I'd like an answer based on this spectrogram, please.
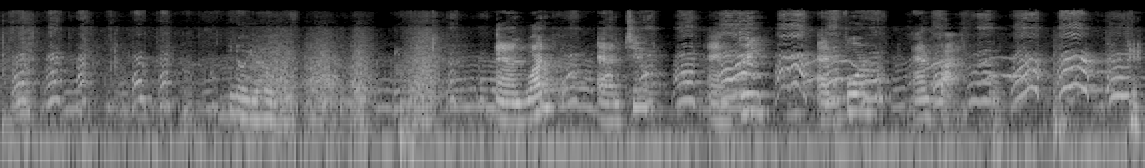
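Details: Great Bernese newborns, five days old, out of Lacey, a Great Pyrenees, by Castle, a Bernese Mountain Dog, growing vocal. A dense chorus of thin, quavering whines and squeals from several pups, punctuated by a few rustling bumps.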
